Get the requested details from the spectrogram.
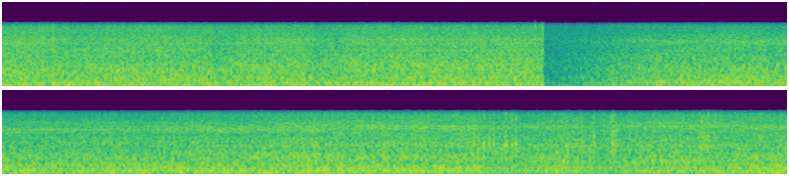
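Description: A car's engine and road noise rumble steadily from inside the car.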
